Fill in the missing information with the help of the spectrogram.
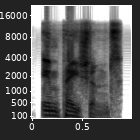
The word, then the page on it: impatient: British English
